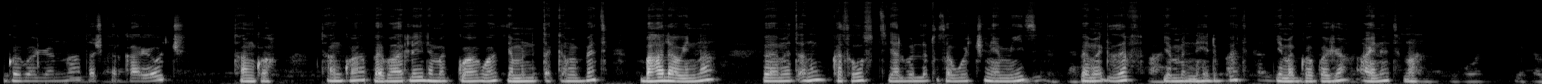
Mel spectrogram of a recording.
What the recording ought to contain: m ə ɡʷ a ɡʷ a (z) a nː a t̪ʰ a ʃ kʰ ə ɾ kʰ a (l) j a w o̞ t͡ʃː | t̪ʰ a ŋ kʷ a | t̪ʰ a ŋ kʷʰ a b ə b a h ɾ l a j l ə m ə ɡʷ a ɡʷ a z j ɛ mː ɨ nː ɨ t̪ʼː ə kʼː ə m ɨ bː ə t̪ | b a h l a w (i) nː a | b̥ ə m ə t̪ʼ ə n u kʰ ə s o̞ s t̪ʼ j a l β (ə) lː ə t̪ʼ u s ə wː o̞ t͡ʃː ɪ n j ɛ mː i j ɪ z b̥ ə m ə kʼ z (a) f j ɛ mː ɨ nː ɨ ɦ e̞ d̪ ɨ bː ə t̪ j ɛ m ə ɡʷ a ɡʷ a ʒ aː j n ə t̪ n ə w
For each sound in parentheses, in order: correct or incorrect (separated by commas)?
incorrect, incorrect, correct, correct, incorrect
